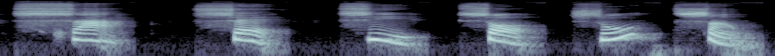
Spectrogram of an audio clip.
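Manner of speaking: chá, xé, xi, xó, chu, chão each said with a clear sh sound; syllable drill. Shown as a demonstration. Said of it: "Tem um som parecido com X". (sílabas chá, xé, xi, xó, chu, chão com som de X)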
